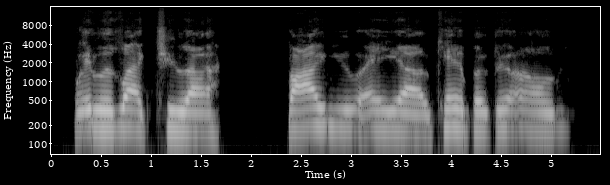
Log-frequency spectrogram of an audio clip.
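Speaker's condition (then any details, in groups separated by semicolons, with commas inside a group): Cerebral palsy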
